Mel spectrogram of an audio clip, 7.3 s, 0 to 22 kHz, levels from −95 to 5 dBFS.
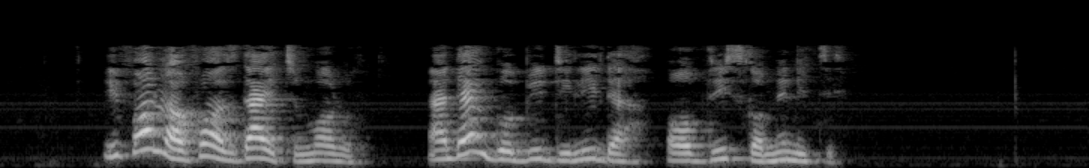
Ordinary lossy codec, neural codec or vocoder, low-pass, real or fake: MP3, 64 kbps; none; 7.2 kHz; real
